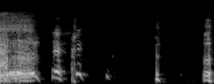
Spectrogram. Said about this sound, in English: No, that's our burping. Remember?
